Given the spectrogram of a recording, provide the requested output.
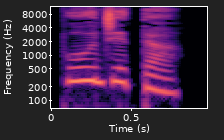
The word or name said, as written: ಪೂಜಿತೆ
